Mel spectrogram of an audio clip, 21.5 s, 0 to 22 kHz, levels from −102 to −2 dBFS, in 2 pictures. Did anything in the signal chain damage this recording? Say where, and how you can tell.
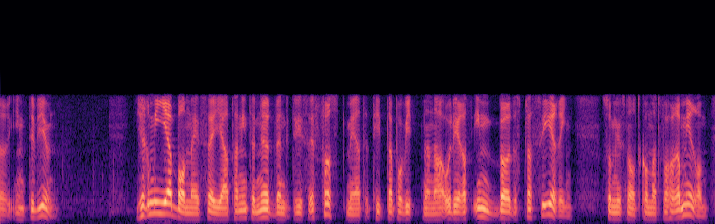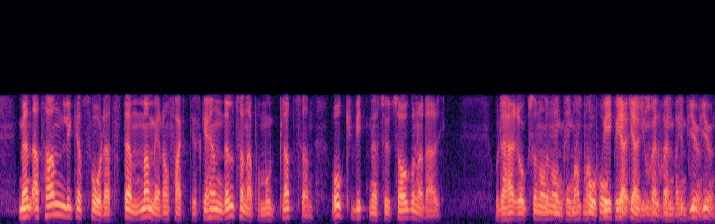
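Yes. From 18.91 s, after "det här är också", an equally loud, dry copy of the sound trails about a fifth of a second behind to the end: a doubled audio track, likely from a second, slower capture path.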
